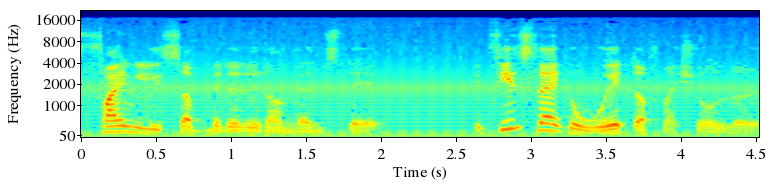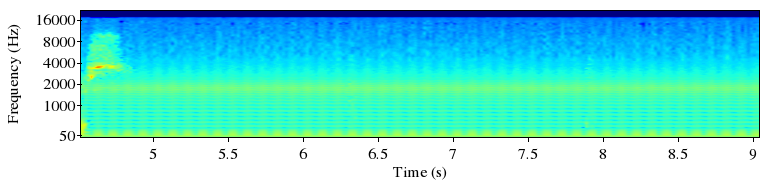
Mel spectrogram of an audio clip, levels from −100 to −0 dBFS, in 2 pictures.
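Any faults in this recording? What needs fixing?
A mains buzz runs through the whole speech clip. It sits on a 60 Hz mains frequency, with harmonics reaching well up into the kilohertz range. Switching spikes arrive twice per cycle, giving a raspy edge. It is loud, roughly 15 dB below the speech. Fix it at the source with proper shielding and grounding, kept away from dimmers and rectifiers.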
